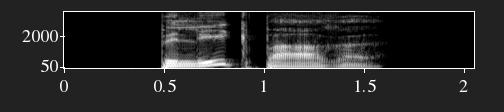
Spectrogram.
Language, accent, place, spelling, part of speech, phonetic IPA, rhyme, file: German, Germany, Berlin, belegbare, adjective, [bəˈleːkbaːʁə], -eːkbaːʁə, De-belegbare.ogg
- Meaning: inflection of belegbar: 1. strong/mixed nominative/accusative feminine singular 2. strong nominative/accusative plural 3. weak nominative all-gender singular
